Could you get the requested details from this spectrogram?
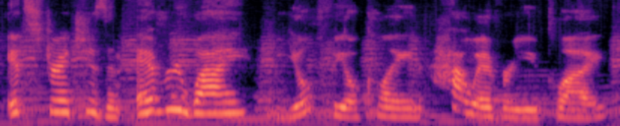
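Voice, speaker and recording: A woman's voice: fairly high pitch, lively intonation, unhurried, over music. A woman playing a peppy saleswoman in a parody radio commercial. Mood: peppy salesy.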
